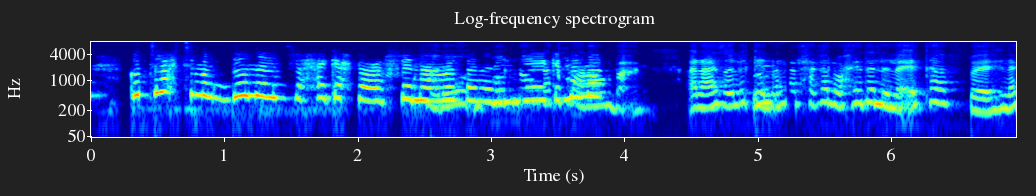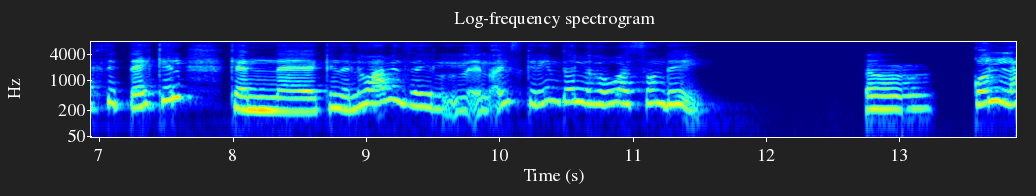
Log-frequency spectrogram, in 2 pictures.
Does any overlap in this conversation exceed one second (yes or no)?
yes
